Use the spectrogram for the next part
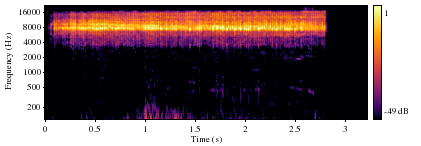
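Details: Grasshopper stridulating: a very high, dry, rapidly pulsing rasp sustained for nearly three seconds, with soft low rumbles beneath.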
